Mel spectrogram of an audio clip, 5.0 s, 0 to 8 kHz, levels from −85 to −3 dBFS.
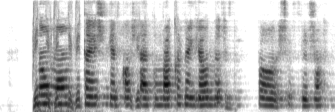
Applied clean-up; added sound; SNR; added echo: neural mask model DeepFilterNet 3.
